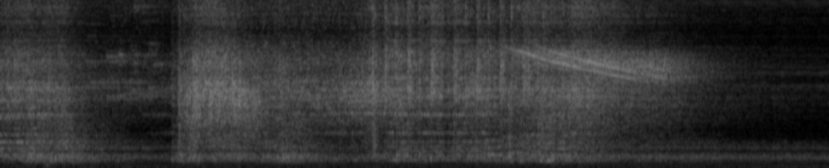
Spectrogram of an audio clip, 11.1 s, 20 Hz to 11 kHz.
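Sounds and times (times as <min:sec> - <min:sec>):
advert soundtrack from small speaker: 0:03.4 - 0:09.4.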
